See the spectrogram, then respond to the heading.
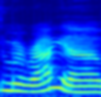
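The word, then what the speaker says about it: Mariya: She's like, "Well, it's Mariah blah blah blah."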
